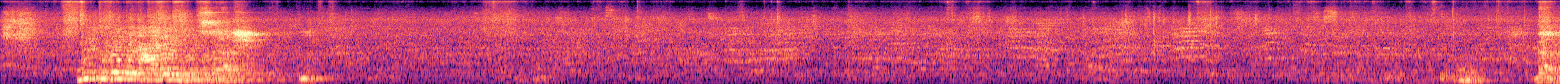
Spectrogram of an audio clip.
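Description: A boy recites into a microphone, heard through a loudspeaker in an echoing room.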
